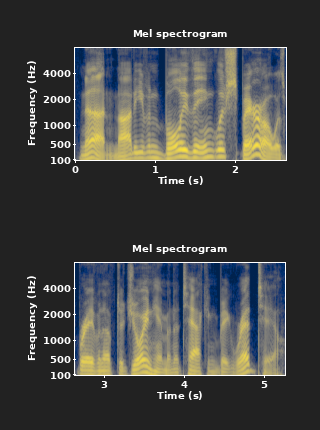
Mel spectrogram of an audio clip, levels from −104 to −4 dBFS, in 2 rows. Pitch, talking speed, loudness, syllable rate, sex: 115 Hz, 205 wpm, -17 LUFS, 5.2 syllables/s, male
